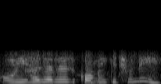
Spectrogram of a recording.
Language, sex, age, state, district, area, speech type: Bengali, female, 30-45, West Bengal, Bankura, urban, conversation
